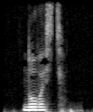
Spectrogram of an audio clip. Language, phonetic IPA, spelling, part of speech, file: Russian, [ˈnovəsʲtʲ], новость, noun, Ru-новость.ogg
- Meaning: 1. novelty 2. news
